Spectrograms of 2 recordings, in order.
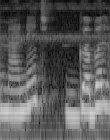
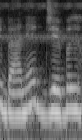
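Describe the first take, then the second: First: The middle g is a hard g sound. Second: The middle g is a soft j sound. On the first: The word is spelled without the silent e. "ई नहीं लगेगा तब मैनेज गबल हो जाएगा" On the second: The word is spelled with the silent e. "ना कि मैनेजेबल होगा"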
